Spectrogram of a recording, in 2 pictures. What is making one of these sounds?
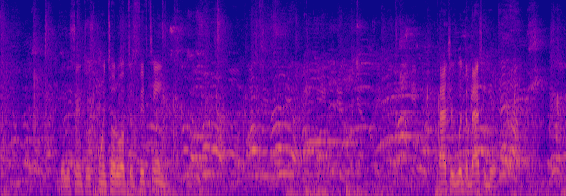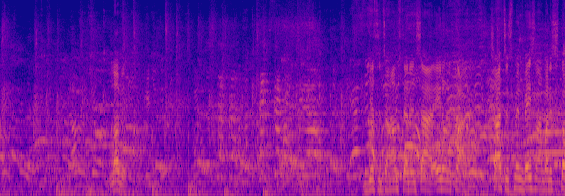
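A basketball bounces on a hard wooden floor.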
